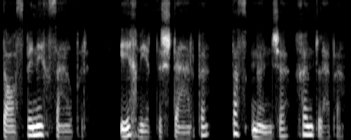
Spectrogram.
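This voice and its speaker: A man voicing Jesus as a calm, gentle teacher in a Bible story. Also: mid-range voice, measured pace, husky, no echo, clean studio sound. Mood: solemn.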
